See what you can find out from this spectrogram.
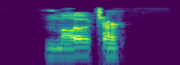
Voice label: "motor", English; adjectives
